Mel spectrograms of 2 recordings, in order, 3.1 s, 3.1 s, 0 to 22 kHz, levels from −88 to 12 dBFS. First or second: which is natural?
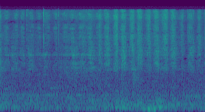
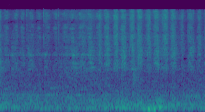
second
